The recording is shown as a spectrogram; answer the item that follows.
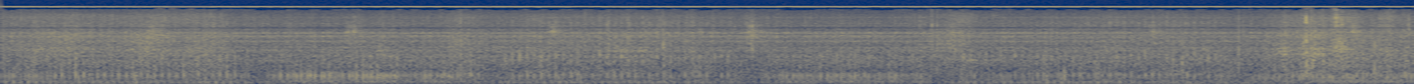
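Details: Steady purring from Kimba the cat: a low, throbbing rumble that pulses in regular cycles as the cat breathes in and out, with faint background hiss.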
